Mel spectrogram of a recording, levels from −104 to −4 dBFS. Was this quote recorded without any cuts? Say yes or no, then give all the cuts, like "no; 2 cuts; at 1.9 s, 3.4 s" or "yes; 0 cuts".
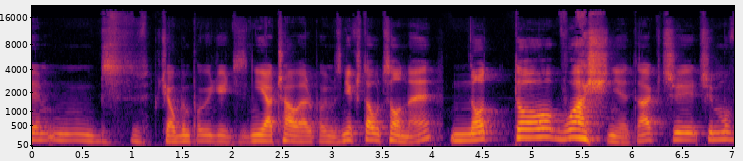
no; 2 cuts; at 1.2 s, 4.1 s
